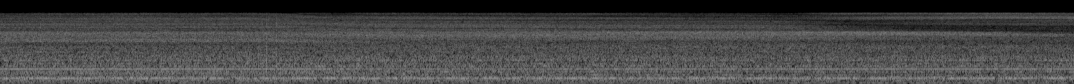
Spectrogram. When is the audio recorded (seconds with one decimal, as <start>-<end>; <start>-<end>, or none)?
0.0-0.8; 1.6-3.2; 4.3-10.7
